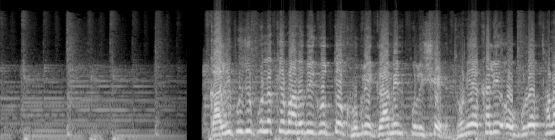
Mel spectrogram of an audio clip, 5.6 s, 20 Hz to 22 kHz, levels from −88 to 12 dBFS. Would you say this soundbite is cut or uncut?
cut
